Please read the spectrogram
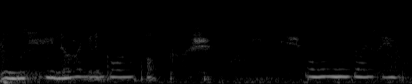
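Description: A girl's soft, breathy voice holding a few steady notes without words, in two short phrases with a pause between them.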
